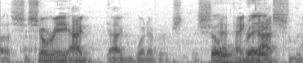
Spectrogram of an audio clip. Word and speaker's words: Aghdashloo: Shohreh Aghdashloo. Aghdashloo. Fantastic. Aghdashloo.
